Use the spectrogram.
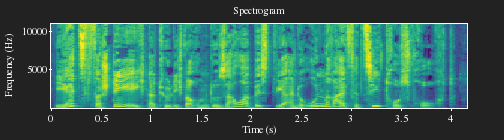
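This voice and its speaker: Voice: medium pitch, wildly swooping pitch, normal speed, husky. Ein trocken spöttischer Ladenbesitzer. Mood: teasing. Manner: teasing, mock-dramatic replies.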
